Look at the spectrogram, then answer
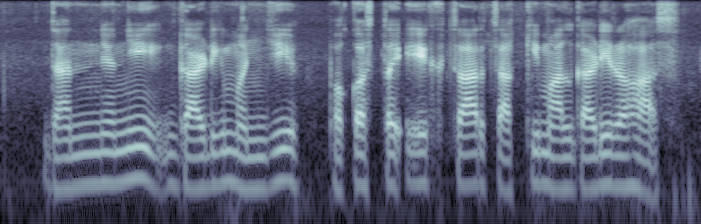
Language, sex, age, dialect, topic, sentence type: Marathi, male, 18-24, Northern Konkan, agriculture, statement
